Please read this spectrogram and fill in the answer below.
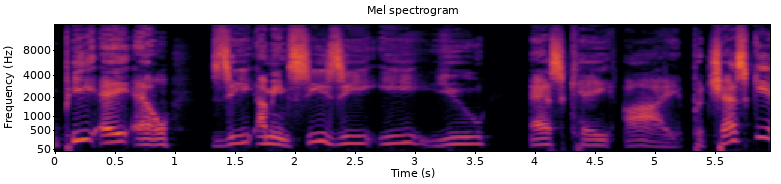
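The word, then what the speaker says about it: Palczewski: p-a-l-z I mean c-z-e-u-s-k-i pachevski is that how you pronounce it I think it's pal chesky Alex palcesky the third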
